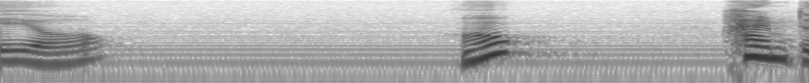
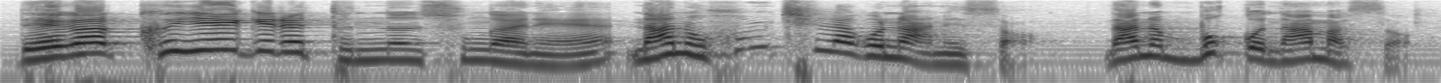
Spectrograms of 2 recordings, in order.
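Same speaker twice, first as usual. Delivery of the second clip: normal talking voice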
